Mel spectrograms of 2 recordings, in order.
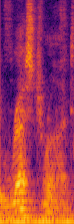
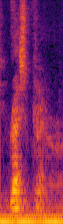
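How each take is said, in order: First: The middle 'au' sound is kept. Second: The middle 'au' sound is dropped. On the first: This is how younger people say it. "We always say restaurant" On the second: This is how older people say it. "People in their generation lots of times would, would say it more like restaurant"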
